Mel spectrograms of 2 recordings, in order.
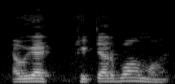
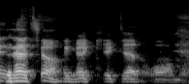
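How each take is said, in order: First: Understated, deadpan mimicry; dry punchline delivery. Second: Punchline repeated through laughter; laughing mimicry. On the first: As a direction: drop the punchline dryly after a pause. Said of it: "'cause you just look, and that's". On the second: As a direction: echo the joke while cracking up. Repeats punchline while still laughing.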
